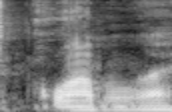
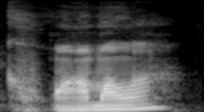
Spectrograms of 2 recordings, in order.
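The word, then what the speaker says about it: Kamala: having or I guess Quamala having less votes than Joe Biden? Is there a reason that you pronounced it quala? Oh, my bad. I It's Midwestern accent.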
